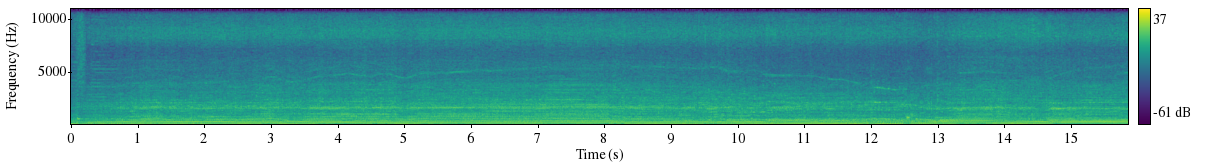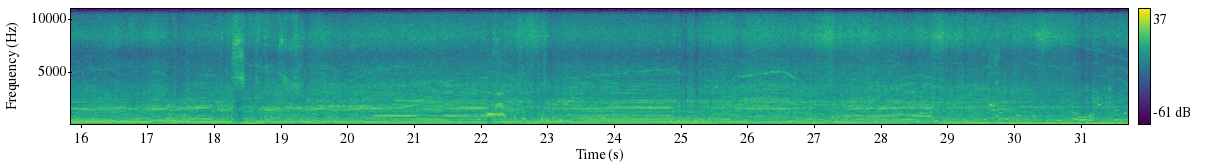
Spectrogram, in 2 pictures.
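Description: Can-Am Maverick 1000R side-by-side's V-twin engine running under way, heard from on board: fairly steady at first, then revved up and let off again and again, about every two seconds, through the second half.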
